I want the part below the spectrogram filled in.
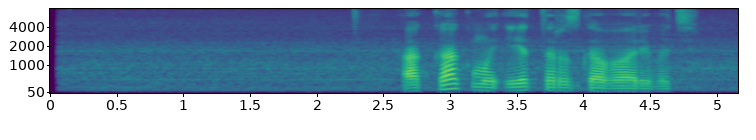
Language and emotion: Russian, neutral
